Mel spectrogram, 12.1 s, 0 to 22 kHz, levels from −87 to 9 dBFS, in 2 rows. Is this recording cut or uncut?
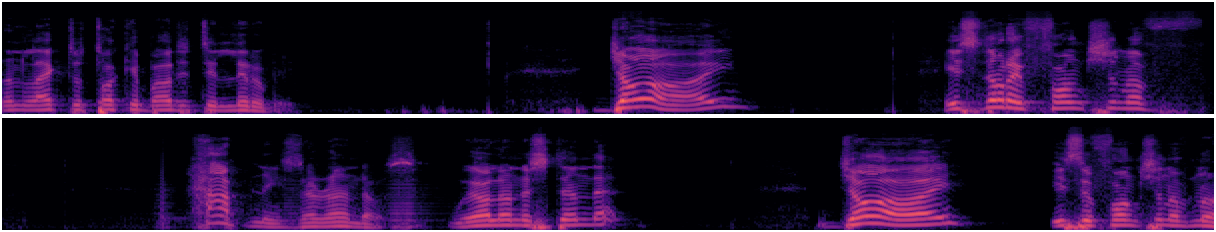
uncut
